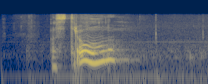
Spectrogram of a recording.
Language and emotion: Russian, neutral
